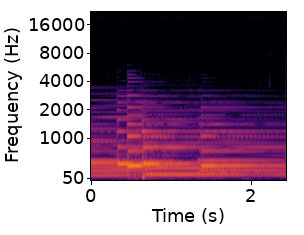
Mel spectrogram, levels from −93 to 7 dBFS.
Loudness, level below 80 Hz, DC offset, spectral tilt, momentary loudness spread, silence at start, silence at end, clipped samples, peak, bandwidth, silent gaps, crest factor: -31 LUFS; -62 dBFS; under 0.1%; -10 dB/octave; 10 LU; 0 s; 0 s; under 0.1%; -16 dBFS; 5 kHz; none; 14 dB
